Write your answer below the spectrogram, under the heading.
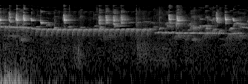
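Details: European goldfinch singing a bright, high twittering song of rapid tinkling notes and a sustained buzzy trill running throughout.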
